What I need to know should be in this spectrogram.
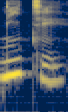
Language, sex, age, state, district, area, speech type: Bengali, female, 18-30, West Bengal, Nadia, rural, read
